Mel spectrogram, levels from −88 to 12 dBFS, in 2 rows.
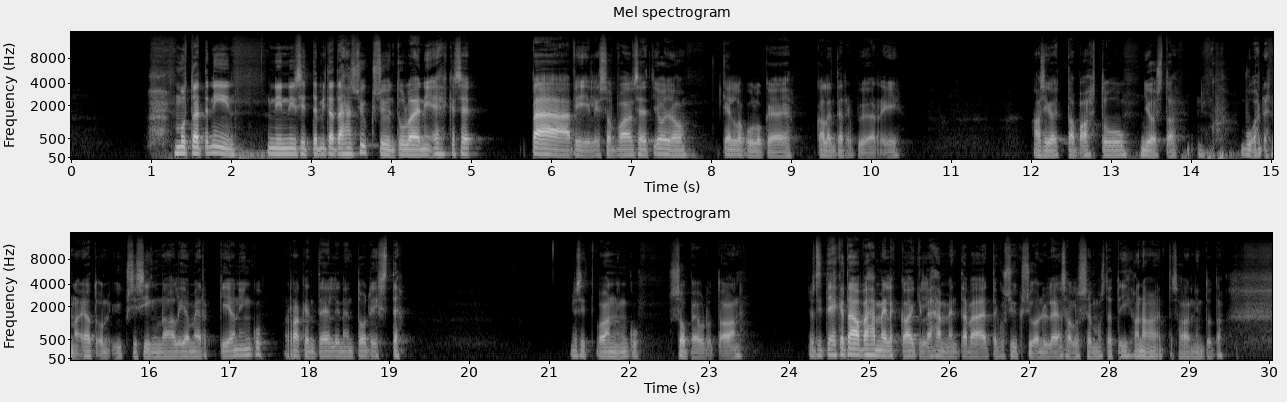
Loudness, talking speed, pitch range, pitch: -25 LUFS, 140 wpm, 100-120 Hz, 105 Hz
